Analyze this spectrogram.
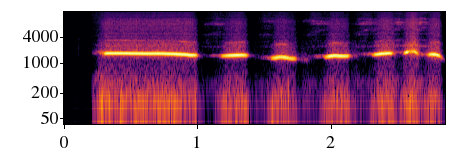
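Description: A whistled tune, one long held note followed by five short choppy notes with uneven gaps. The whistling is clear and close, with no talking.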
